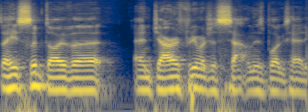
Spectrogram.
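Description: Speaking at a very fast pace, a man has an Australian accent and a fairly low pitch. Audible room echo is present. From South Australia (Adelaide). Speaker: DJ and social media content creator. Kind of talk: casual chat.

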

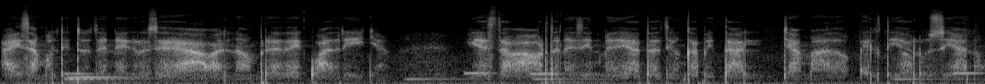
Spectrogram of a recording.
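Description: A fairly slow whisper over noticeable background noise. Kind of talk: audiobook reading aloud of a 19th-century novel. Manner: soft, hushed whisper-style narration; steady, measured, formal literary delivery.

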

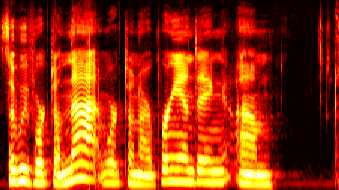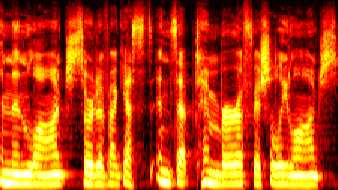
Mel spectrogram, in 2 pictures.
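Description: A woman speaks in a plain, everyday voice at a moderate pace, her medium pitch rising and falling with ordinary variation. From US South, Savannah, Georgia. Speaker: nonprofit founder and children's author. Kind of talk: interview conversation.

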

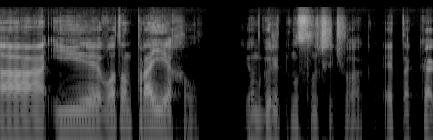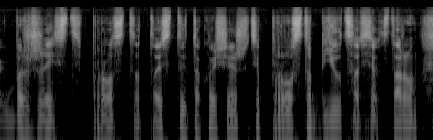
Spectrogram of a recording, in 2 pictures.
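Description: In a very clean recording with a silent background and a dry, close sound with no echo, a man with a normal speaking voice and ordinary pitch variation talks at a moderate pace. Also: fairly low pitch for a man. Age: 40s. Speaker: stream co-host. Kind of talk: casual chat.

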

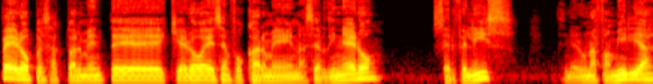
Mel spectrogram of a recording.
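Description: The recording is very clean, with a silent background. A man speaks in an unremarkable speaking voice at a medium pitch and moderate pace, with ordinary pitch variation. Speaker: YouTuber and actor. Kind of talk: casual interview.

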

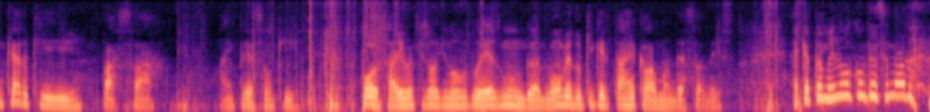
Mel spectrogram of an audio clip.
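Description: A man talks very fast, his pitch sitting fairly high. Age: 40s. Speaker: podcaster and rapper. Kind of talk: casual monologue. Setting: outdoors, walking on the street at night. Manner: laughing often.

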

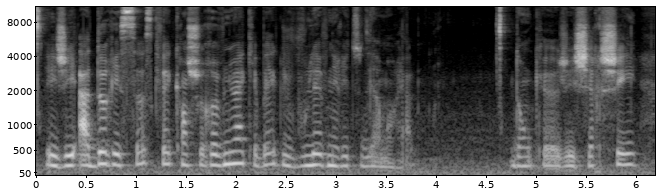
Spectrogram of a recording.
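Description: A woman at a fairly quick pace, with big swings in loudness and noticeable background noise. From Quebec City, Quebec. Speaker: coffee entrepreneur. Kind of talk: interview.

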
